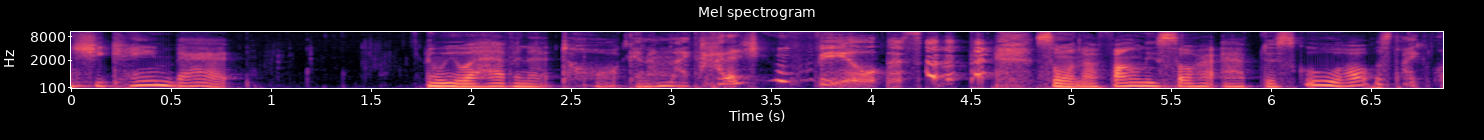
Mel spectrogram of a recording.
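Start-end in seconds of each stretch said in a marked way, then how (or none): 3.2-4.8 much higher, laughing ask; gentle high question. Retold or imitated. Gentle question to her daughter.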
